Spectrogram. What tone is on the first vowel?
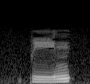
rising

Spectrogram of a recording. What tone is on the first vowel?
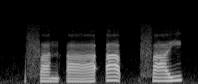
low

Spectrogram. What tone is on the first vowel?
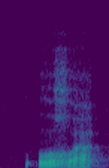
high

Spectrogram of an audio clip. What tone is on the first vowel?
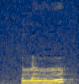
rising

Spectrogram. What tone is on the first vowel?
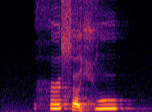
high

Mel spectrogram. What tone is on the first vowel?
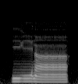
high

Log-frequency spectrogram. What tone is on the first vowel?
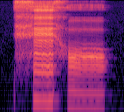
high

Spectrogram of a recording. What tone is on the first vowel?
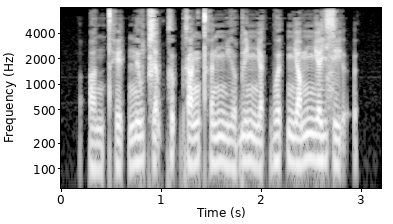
low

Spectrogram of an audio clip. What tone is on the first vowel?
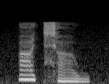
high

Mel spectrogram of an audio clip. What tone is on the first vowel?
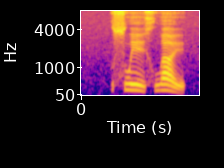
falling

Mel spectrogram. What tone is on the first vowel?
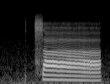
low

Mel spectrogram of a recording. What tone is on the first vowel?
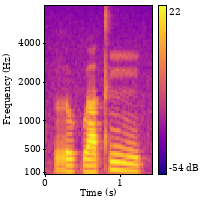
low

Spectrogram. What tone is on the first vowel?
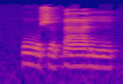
falling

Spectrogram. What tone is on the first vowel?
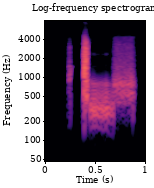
low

